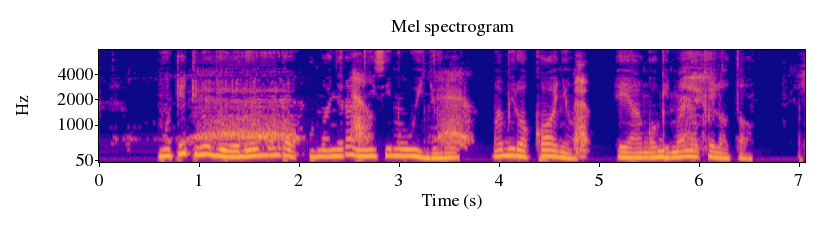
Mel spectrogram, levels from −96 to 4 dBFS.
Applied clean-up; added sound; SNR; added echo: classical method spectral subtraction.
